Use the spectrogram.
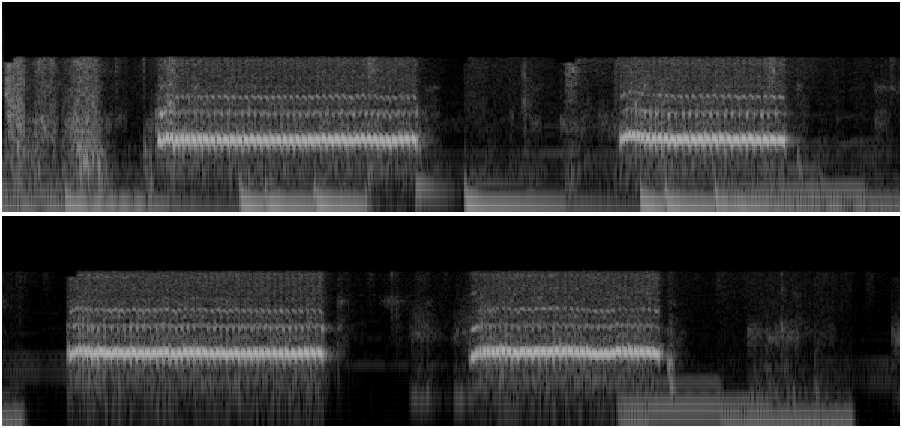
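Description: A phone rings four times in a steady pattern of long tonal bursts separated by short pauses, loud, with no one speaking.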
